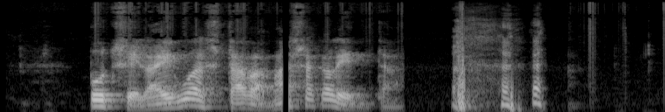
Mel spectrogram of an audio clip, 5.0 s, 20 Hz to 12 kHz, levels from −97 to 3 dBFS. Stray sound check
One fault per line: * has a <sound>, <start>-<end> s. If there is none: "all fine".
* has a dropout, 2.1-2.2 s
* has a laugh, 3.4-4.1 s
